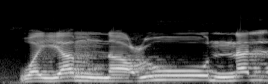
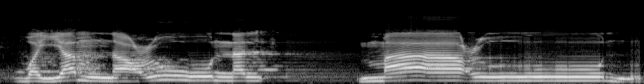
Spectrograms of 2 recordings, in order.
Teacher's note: نون کو لام کے ساتھ ملائیں گے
